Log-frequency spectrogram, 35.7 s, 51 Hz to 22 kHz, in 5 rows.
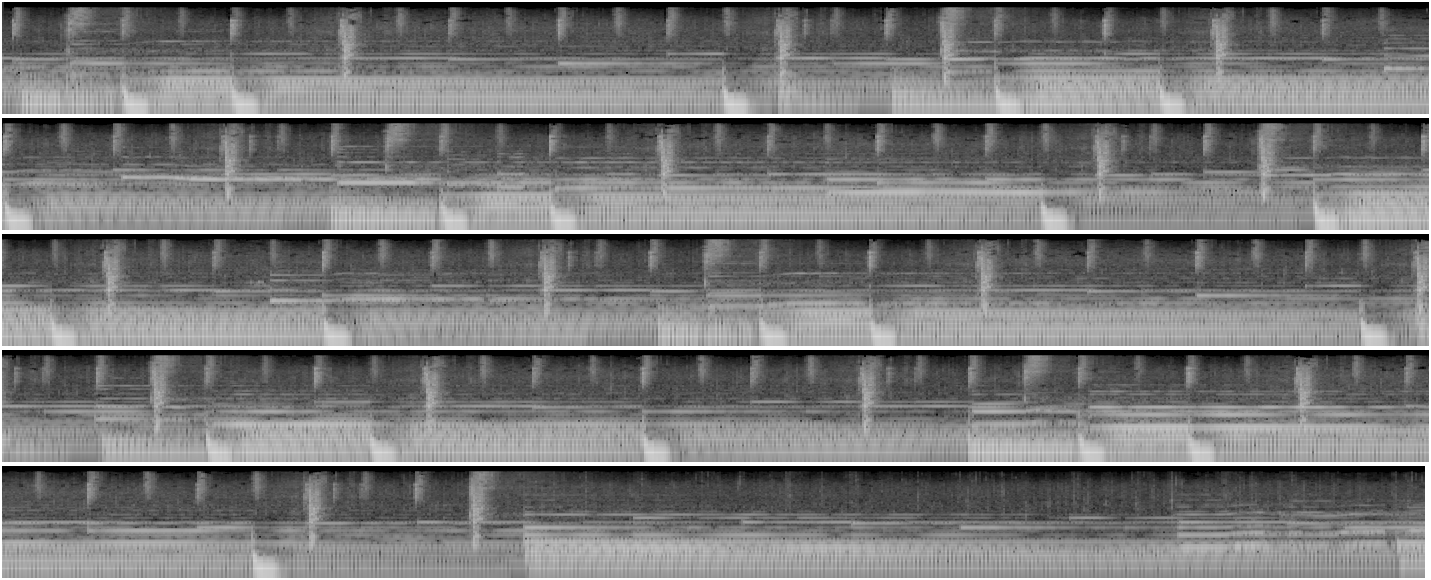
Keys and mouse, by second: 8.1 n, 9.7 space, 11.2 click, 11.9 click, 12.9 n, 16.9 click, 18.8 g.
